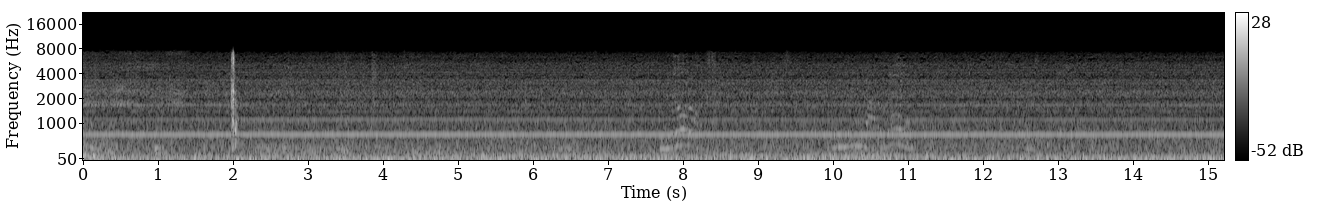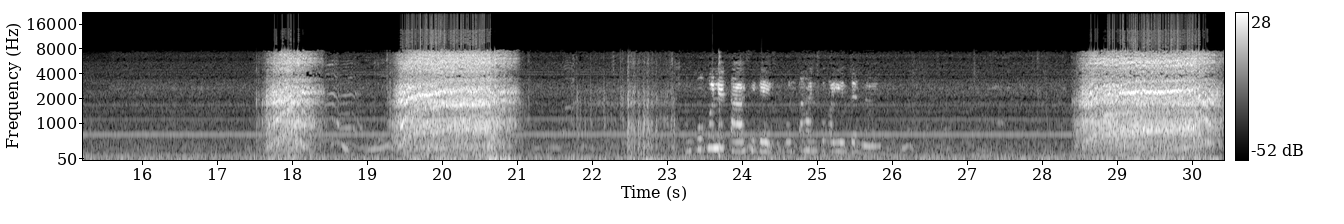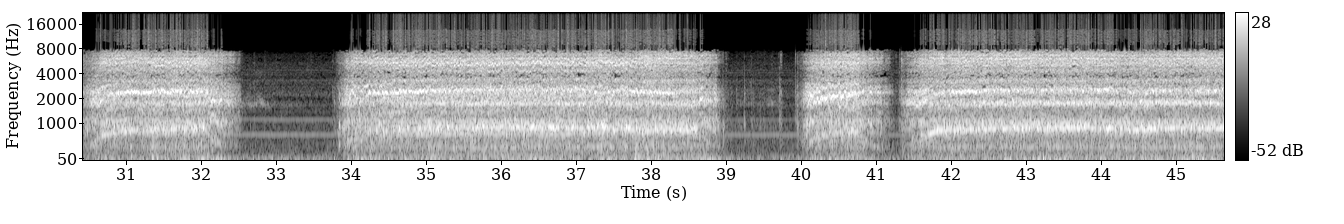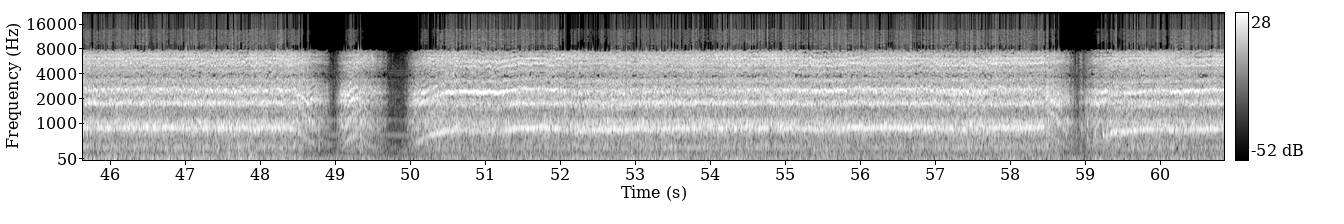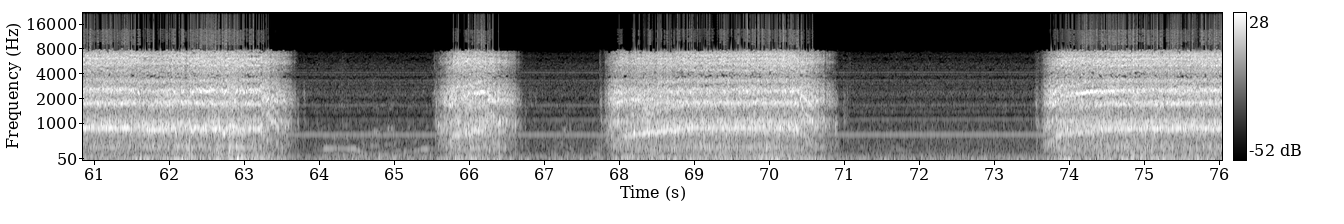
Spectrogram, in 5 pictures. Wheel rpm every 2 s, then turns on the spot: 0, 0, 0, 0, 0, 0, 0, 0, 30, 130, 0, 0, 0, 40, 140, 90, 90, 210, 170, 60, 160, 230, 230, 190, 90, 220, 230, 230, 180, 190, 230, 50, 50, 100, 190, 0, 90, 230.
none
